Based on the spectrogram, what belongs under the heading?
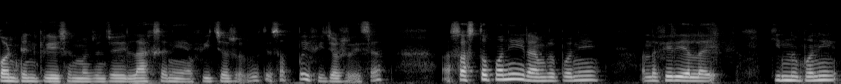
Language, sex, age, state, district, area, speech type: Nepali, male, 18-30, West Bengal, Darjeeling, rural, spontaneous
